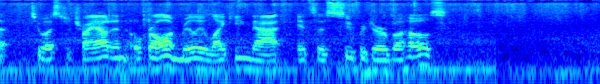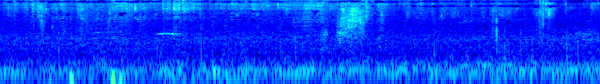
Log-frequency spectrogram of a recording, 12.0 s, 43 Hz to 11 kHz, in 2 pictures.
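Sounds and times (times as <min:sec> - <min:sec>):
water splashing from garden hose: 0:00.0 - 0:12.0.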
